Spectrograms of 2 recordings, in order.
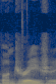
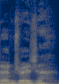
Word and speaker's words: Andreja: The J's are Y's.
